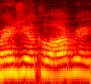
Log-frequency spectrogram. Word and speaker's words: Reggio Calabria: that's funny yeah and you were born in Razia Calabria am I pronouncing it right Susan says yeah and Mary was born literally across the ocean from you you know from Reggio Calabria you could see her Village yeah yeah that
